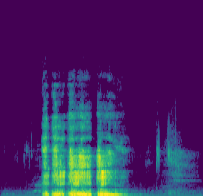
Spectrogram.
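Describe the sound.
Deliberate throat clearing, done on purpose to grab attention: a few rough, gravelly bursts in quick succession, followed by a fainter trailing rasp before it settles into quiet.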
